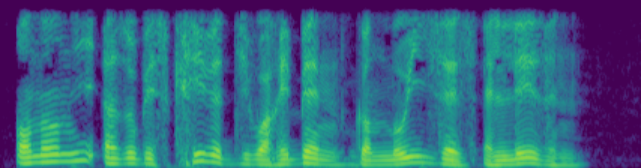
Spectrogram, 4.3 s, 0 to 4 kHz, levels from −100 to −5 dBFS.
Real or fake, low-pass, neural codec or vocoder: real; 3.6 kHz; none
